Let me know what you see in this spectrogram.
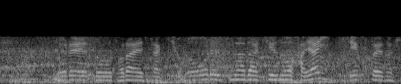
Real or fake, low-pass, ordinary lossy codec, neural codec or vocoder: fake; 3.6 kHz; none; codec, 16 kHz, 8 kbps, FunCodec, trained on Chinese and English, 25 frames a second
